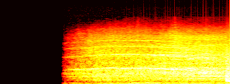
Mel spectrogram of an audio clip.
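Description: Complete silence for about half a second, then a steady, noisy background ambience fades in, with a faint tone that sinks slightly in pitch.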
